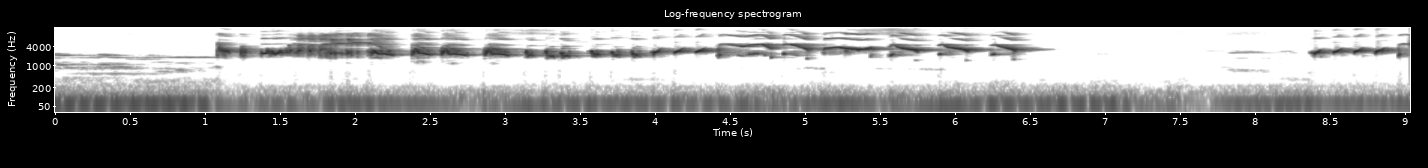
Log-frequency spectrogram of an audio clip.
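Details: Orange-headed thrush singing, used as a lure for a caged bird that has gone quiet. A long fast stream of varied chirps and whistles rises and falls. A short pause precedes a final quick trill, with low hum throughout.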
